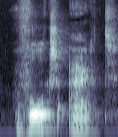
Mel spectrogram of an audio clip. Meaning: national character (set of dispositional or cultural traits in a person supposedly typical of a nation)
- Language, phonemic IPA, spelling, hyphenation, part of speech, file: Dutch, /ˈvɔlks.aːrt/, volksaard, volks‧aard, noun, Nl-volksaard.ogg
